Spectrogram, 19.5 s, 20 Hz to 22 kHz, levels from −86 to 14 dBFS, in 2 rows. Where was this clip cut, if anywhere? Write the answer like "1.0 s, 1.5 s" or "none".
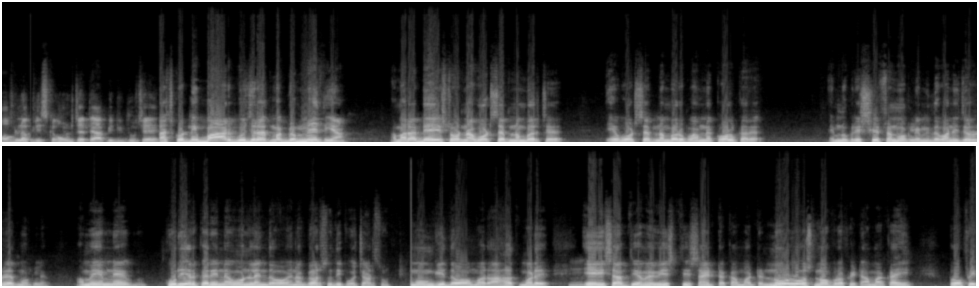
1.6 s, 13.9 s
